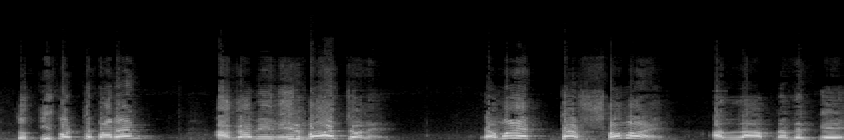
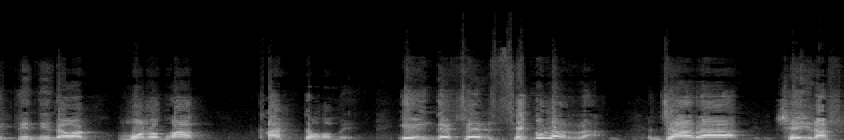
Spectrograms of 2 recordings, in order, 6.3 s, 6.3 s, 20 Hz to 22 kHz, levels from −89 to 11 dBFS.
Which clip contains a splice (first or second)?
second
